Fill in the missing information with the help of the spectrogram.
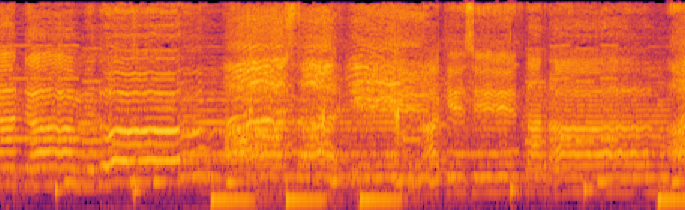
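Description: Ethiopian Orthodox mezmur (Amharic hymn) music: a gliding melodic line over low drum beats that come in short groups.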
